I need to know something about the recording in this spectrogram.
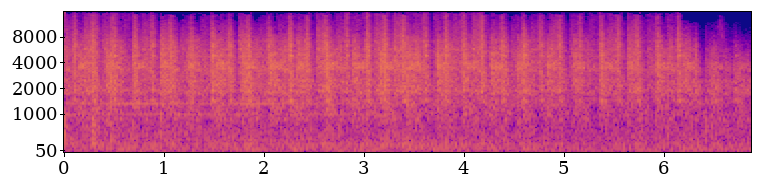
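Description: Quick footsteps run across a wooden floor.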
